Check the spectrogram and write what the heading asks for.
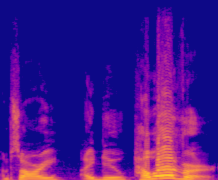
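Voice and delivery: loud. Real, not acted. Apologetic, then bursts out.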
